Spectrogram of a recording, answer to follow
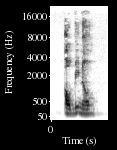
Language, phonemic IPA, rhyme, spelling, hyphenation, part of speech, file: Dutch, /ˌɑlˈbi.noː/, -inoː, albino, al‧bi‧no, noun / adjective, Nl-albino.ogg
- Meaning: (noun) albino: person or animal congenitally lacking melanin pigmentation in the skin, eyes, and hair or feathers (or more rarely only in the eyes); one afflicted with albinism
